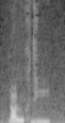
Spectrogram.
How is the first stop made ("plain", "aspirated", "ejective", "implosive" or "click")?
plain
